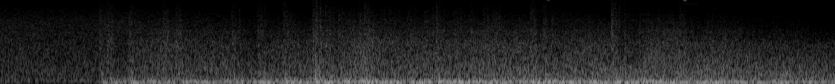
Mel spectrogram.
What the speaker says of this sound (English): Oh, that's a lot of missiles that hit there.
